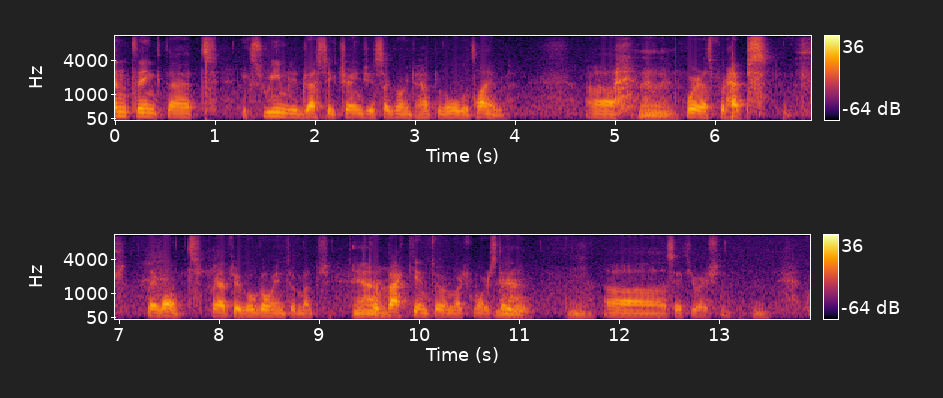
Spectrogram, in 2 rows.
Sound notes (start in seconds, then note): 4.9 laugh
